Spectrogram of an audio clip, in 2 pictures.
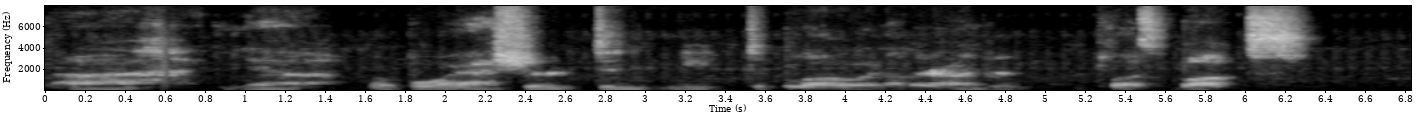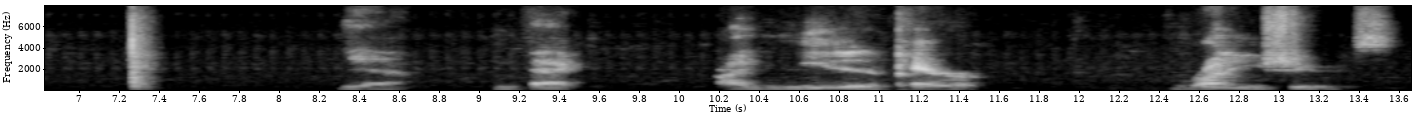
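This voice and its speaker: A middle-aged man chatting on a casual livestream. His voice sits very low, and he takes his time, drawling slowly through easygoing, rambling talk full of "uh"s and restarts. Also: fairly bright tone, a little hiss or hum, poor audio. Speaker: livestream host and musician.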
